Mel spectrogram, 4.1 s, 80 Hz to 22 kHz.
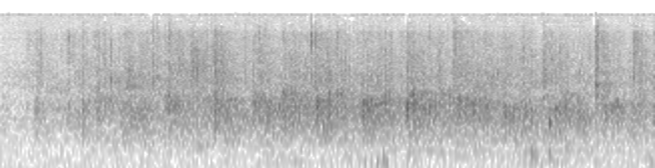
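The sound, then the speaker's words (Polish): Steady applause from an audience, a dense wash of many hands clapping at fairly even loudness for about four seconds, with a faint voice briefly audible underneath, welcoming a speaker from DotConnect on stage to present the Imagine Cup 2017 accelerator programme. “Brawa.”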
